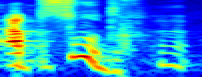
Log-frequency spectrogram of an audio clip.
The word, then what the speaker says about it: absoudre: On dit absoudre. On ne prononce pas la syllabe B.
